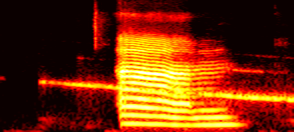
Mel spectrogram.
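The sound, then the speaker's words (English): A steady, slightly falling emergency vehicle siren wails throughout in New York City, briefly overlapped by a short burst of a person's voice in the middle. “So I in New York City, and ambulances and police all at the time. We live right next to a fire department.”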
